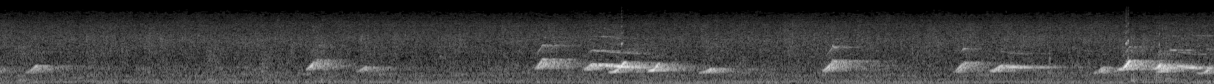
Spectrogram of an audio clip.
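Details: White-handed gibbons at Taipei Zoo sing clear, hooting notes that swoop upward, some ending in a quavering trill, while a Malayan tapir swims nearby.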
